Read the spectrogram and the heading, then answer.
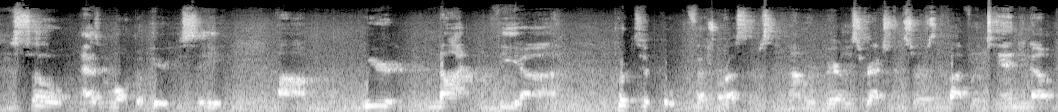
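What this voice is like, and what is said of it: Authentic Southern accent. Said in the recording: “I have a completely authentic Southern accent”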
